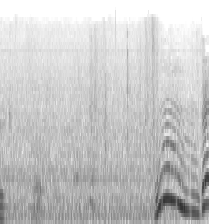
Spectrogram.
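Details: Yorkshire Terrier puppies playing wildly; after a quiet stretch, one loud drawn-out whine arches up and falls over nearly a second, followed by a shorter rising whine, with faint background rustling.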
